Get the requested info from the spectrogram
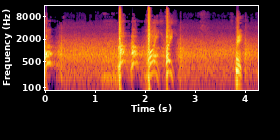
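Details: A black Labrador Retriever gives a few sharp, yelping barks about a second apart at a hedgehog, while a person speaks.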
